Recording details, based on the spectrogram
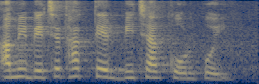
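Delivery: normal talking voice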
